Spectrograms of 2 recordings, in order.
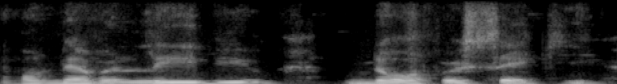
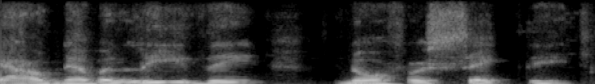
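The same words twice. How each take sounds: First: Said in the usual way. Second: "thee" leaned on, falling at the end; stressing thee. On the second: Shown as a demonstration. Preacher reads the King James line to the church, stressing "thee". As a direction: land firmly on "thee" in the old wording.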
